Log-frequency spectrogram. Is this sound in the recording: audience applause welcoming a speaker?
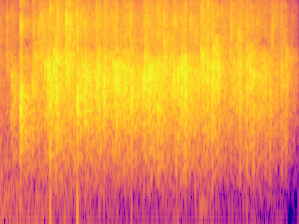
yes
